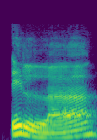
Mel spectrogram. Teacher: lamnya ada tasdidnya dibaca dobel ditahan ditekan dan ditahan biar tampak dobelnya. Lam fathah alif mad thobi panjang dua harakat.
